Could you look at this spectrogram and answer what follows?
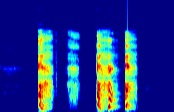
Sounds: Cough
